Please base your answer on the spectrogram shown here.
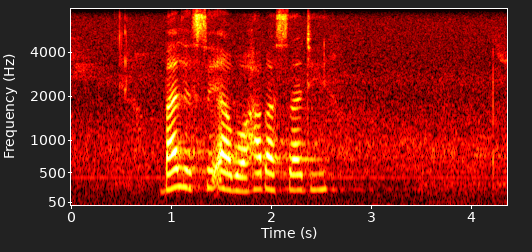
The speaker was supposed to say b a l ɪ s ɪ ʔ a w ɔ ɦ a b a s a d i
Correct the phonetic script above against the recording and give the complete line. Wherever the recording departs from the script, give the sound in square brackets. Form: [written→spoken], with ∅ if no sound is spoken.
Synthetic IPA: b a l ɪ s ɪ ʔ a [w→b] ɔ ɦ a b a s a d i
